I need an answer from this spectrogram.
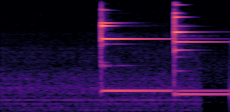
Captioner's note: doorbell rings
